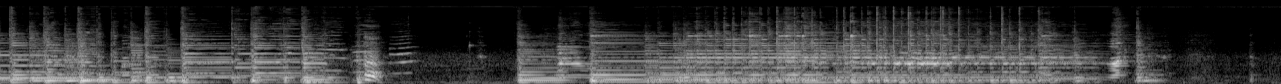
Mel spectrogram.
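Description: Acoustic slide guitar and harmonica playing a blues tune. A sliding glide comes about three and a half seconds in, then a short break, then held notes that close the song and stop about a second before the end.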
